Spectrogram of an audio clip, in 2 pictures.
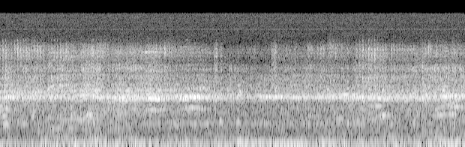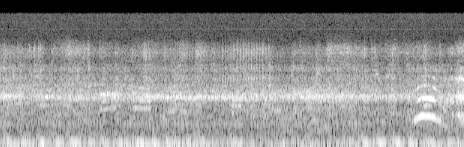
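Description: Rumble of wind on the microphone aboard a spinning Huss UFO fairground ride, under fairground music and voices.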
